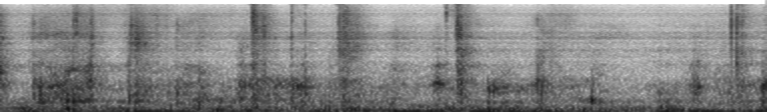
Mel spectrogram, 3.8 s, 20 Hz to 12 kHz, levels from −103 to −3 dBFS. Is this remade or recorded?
remade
